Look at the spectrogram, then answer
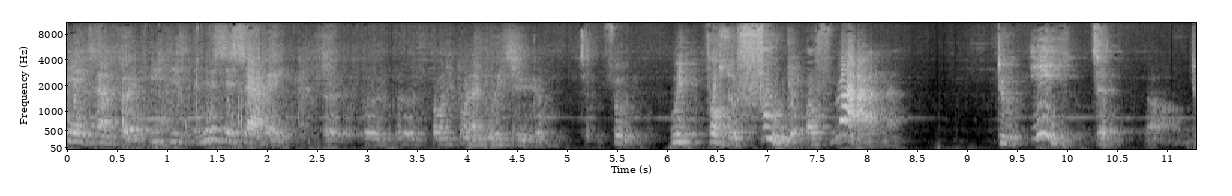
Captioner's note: animals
